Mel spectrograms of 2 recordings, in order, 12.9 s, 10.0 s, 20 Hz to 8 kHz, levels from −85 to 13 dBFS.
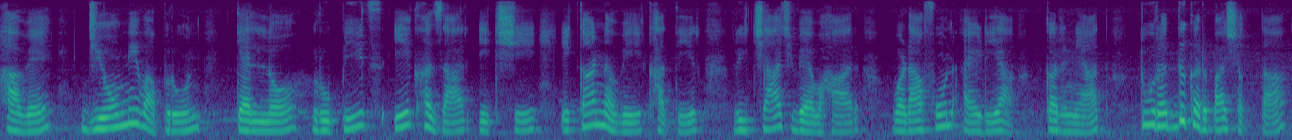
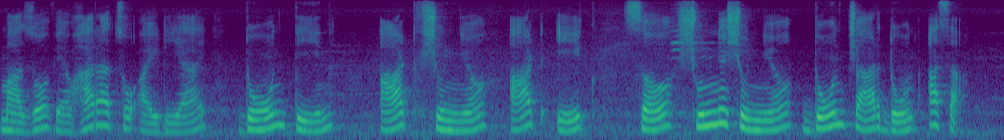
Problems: constant background noise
